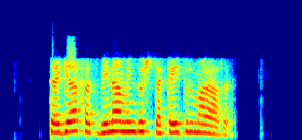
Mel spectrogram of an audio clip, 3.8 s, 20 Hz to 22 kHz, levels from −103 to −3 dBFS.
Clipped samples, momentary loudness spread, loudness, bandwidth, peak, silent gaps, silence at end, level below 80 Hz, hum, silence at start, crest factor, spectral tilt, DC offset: under 0.1%; 8 LU; -14 LUFS; 6.2 kHz; 0 dBFS; none; 0.9 s; -60 dBFS; none; 0.65 s; 14 dB; -6.5 dB/octave; under 0.1%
